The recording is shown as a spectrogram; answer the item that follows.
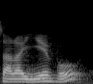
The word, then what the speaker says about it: Sarajevo: Okay, during the terrible civil war in Yugoslavia in the early 1990s, Sarajevo, এটার উচ্চারণটা হচ্ছে Sarajevo, was besieged and the population was continually under attack.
